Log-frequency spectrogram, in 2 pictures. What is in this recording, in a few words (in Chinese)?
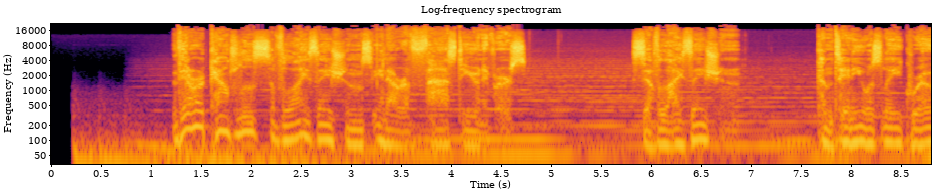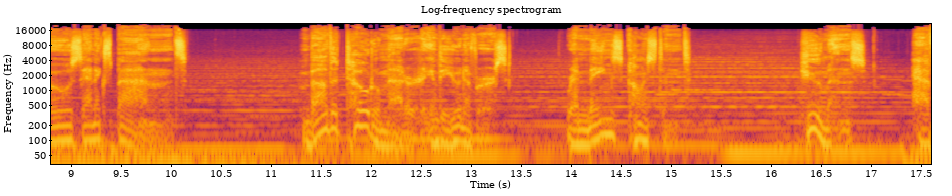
男英 外语 国内英语 专题大气震撼 大气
